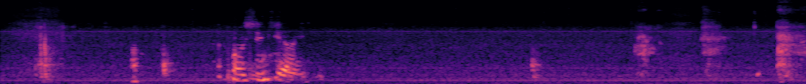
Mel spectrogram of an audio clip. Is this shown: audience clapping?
no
